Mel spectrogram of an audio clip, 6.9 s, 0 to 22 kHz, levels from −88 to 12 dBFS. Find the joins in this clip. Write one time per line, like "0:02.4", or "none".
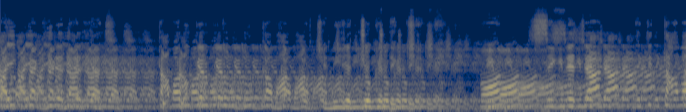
0:04.7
